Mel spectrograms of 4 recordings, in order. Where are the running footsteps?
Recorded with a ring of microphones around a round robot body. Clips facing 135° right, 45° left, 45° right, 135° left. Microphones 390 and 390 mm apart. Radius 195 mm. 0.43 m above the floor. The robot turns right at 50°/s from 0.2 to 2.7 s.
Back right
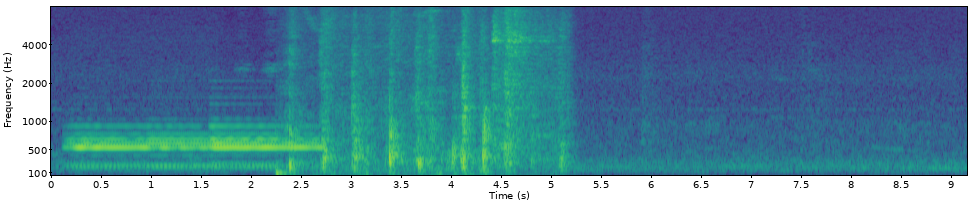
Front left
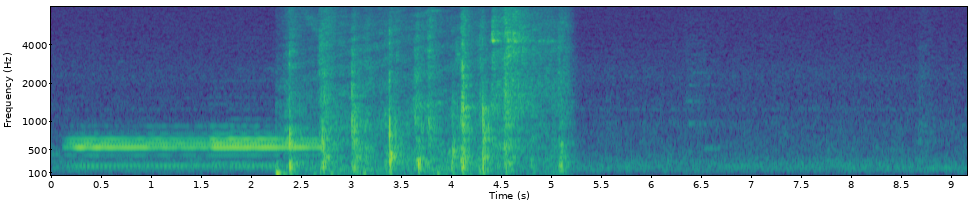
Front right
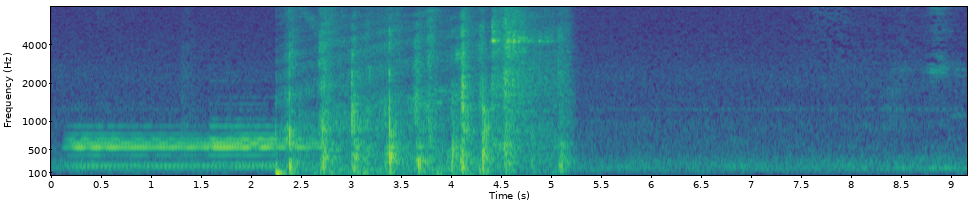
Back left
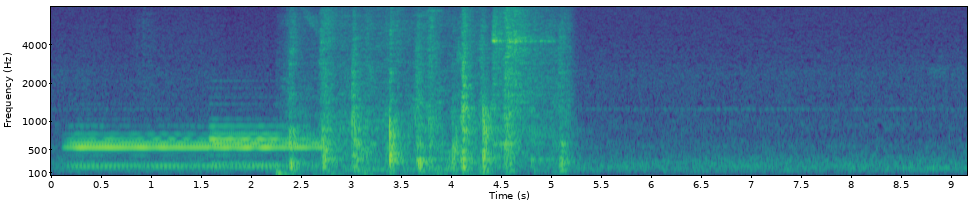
30° right, 2.5 m; by 5.2 s 5° right, 5 m.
